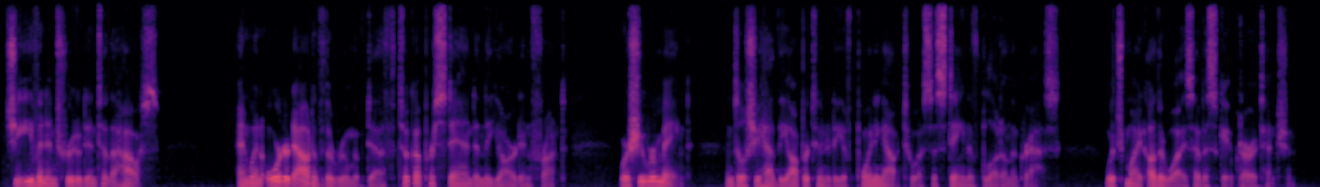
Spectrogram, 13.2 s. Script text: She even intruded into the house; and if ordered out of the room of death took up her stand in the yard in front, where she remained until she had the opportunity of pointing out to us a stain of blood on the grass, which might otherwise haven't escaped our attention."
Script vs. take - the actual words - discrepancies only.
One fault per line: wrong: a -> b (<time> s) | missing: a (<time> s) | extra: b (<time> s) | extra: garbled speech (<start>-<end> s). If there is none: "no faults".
wrong: if -> when (2.5 s)
wrong: haven't -> have (11.9 s)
